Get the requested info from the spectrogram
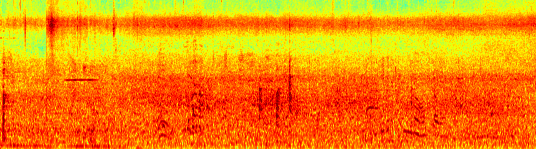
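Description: Busy city street traffic at a crosswalk: a steady wash of car noise with vehicles moving close by, and passers-by talking in the background.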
